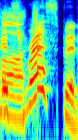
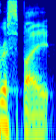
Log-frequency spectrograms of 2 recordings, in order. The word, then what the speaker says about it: respite: Le it's respit, isn't it? It's respite but need a respite.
